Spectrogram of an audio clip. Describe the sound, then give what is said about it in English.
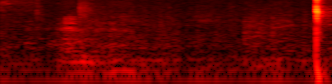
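A single sudden sneeze from the speaker's mother bursts out sharply near the end, a short explosive puff of noise after a stretch of quiet, faint murmuring. “Bless you, Mom.”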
